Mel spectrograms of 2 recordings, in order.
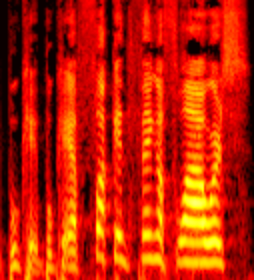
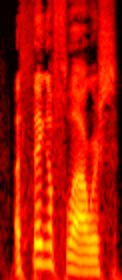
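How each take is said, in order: First: Mock fancy then blunt. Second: Said in the usual way. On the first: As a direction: sneer at the fancy word bouquet, then blurt the blunt version. Mocking the word bouquet. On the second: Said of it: "That was literally Porky Pig's bit".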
